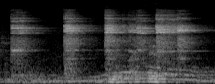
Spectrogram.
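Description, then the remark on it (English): Four bright glass clinks ring out in quick succession, each with a short shimmering ring-out, as glasses of beer tap together in a New Year toast over low background chatter. “Clink, clink, clink.”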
